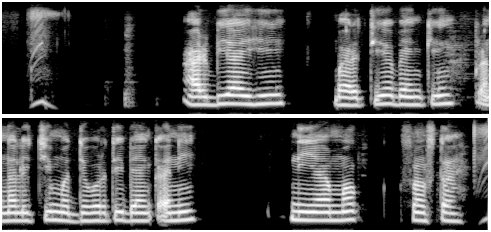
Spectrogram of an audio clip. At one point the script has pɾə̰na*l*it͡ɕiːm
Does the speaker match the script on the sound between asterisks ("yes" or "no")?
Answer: yes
